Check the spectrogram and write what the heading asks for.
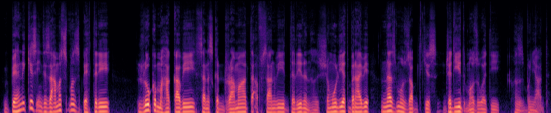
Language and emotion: Kashmiri, neutral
